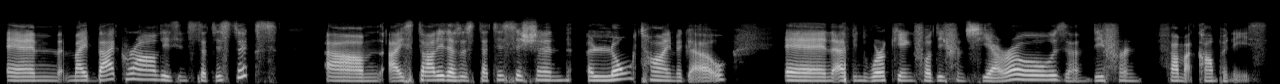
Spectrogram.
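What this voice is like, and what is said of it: Non-American, French-origin accent. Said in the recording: “as I'm sure you can hear, you know, that I don't have an American accent. So my career started in France.”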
